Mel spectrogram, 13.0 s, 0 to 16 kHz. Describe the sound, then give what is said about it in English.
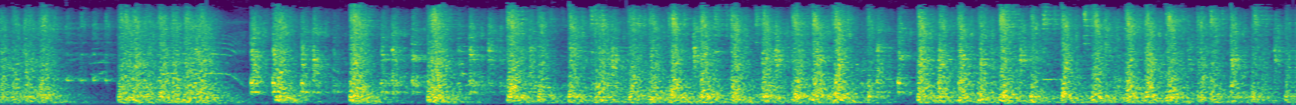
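The Las Vegas High Steppers' stepping and drumming routine at the Black Diamond 22nd Annual Drill Team and Drum Competition: loud, dense percussion with sharp stomps and rapid snare-like rolls in a driving rhythm, broken by a few brief pauses, with no one speaking. “Here's some sound of their routine at the Black Diamond 22nd Annual Drill Team and Drum Competition.”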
